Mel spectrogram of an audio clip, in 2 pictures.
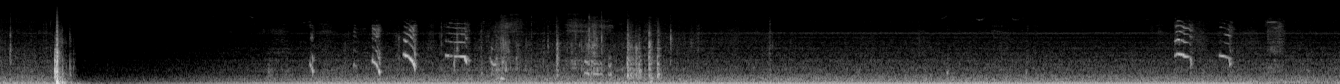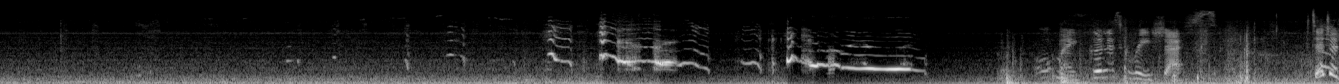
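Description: A dog whining inside a moving SUV's cabin over the vehicle's steady low driving rumble. A sharp knock comes just after the start. A few short whimpers follow, then long falling whines about twenty seconds in.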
